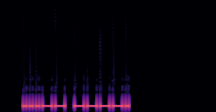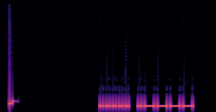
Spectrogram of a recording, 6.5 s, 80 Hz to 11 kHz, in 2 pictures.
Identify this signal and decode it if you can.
Morse code, heard as a keyed tone, about 25 wpm, 700 Hz. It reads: 39 51
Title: Numbers - 2-Digit 25wpm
